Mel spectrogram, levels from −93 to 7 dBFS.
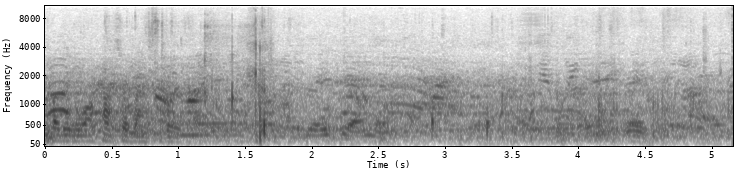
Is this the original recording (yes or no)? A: yes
